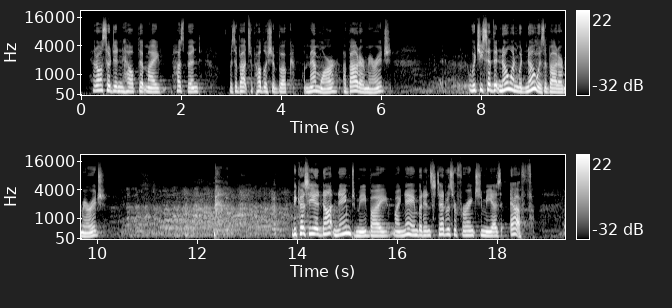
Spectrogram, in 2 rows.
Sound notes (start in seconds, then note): 10.3 audience laughing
